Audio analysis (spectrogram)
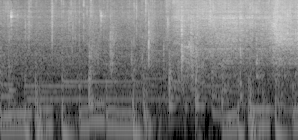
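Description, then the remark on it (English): Chicken schnitzel coated in egg wash and breadcrumbs fries in a pan with a steady, bright crackling sizzle and scattered sharp pops, growing slightly louder toward the end, with no one speaking. “A couple of minutes, turn it on the other side, and you'll have chicken schnitzel.”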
